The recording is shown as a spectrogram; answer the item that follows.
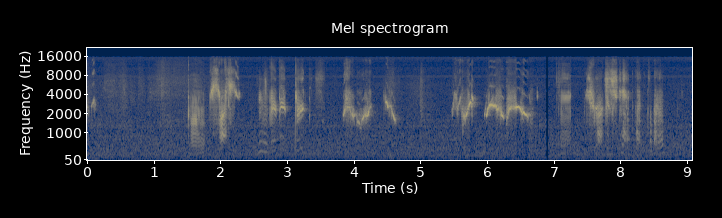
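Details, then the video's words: Young male pet budgie, four months old, that talks nonstop and copies conversations it has overheard, delivers bursts of squeaky, warbling chatter with wavering notes, broken by short quiet gaps. "The Most Talkative Bird"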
